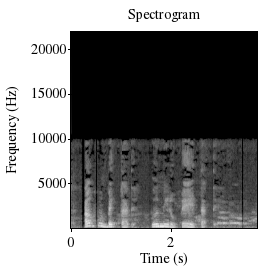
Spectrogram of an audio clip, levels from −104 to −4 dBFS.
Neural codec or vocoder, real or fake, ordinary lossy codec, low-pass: vocoder, 48 kHz, 128 mel bands, Vocos; fake; MP3, 64 kbps; 9.9 kHz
